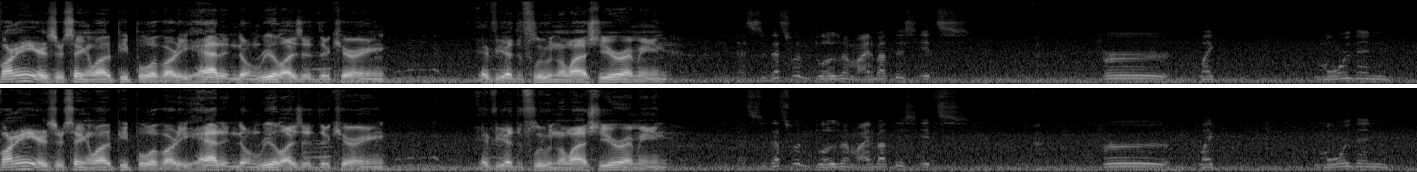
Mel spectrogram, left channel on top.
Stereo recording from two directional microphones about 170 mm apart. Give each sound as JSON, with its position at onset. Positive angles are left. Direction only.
{"t": 0.0, "sound": "speech", "side_deg": 25}
{"t": 7.8, "sound": "speech", "side_deg": -10}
